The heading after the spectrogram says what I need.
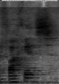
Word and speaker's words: Fages: He and Fernando Samalea and Argentinian singer-songwriter that we played with last October, Marina Fajes, can I pronounce that correct?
